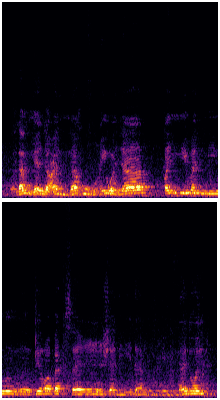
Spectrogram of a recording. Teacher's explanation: 2 harakat. Maka saktah pun diletakkan minimum berhenti tanpa nafas 2 harakat.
